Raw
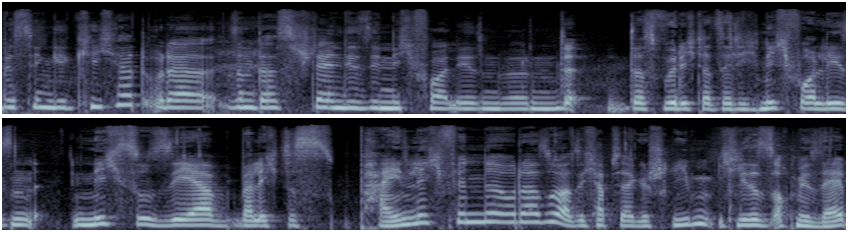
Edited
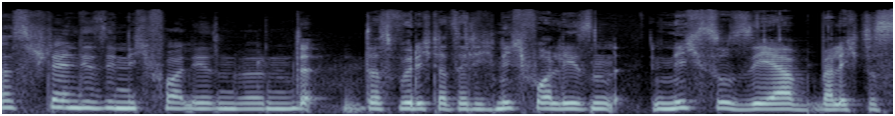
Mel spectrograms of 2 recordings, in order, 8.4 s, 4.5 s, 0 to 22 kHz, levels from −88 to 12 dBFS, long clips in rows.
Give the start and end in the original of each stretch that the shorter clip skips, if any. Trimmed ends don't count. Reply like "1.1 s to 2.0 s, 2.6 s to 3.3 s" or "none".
none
